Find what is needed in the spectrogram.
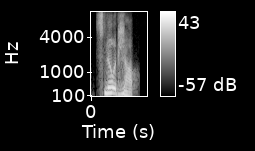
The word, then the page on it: snowdrop: Indian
